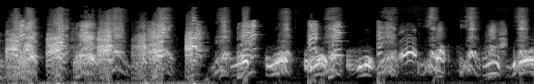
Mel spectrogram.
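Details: Black-crowned night herons calling at night around fish enclosures, ponds and beels: bursts of harsh squawking give way to shorter, more tonal bent notes, repeated quickly by several birds.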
